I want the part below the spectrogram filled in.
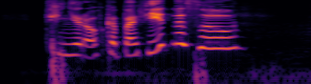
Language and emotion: Russian, positive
